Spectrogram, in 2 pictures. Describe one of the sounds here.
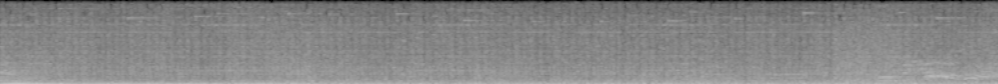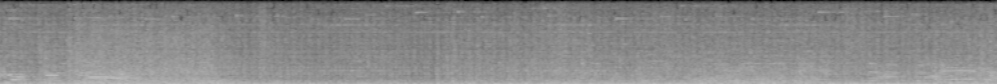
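A machine gun fires rapidly and continuously, echoing in a large enclosed space.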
